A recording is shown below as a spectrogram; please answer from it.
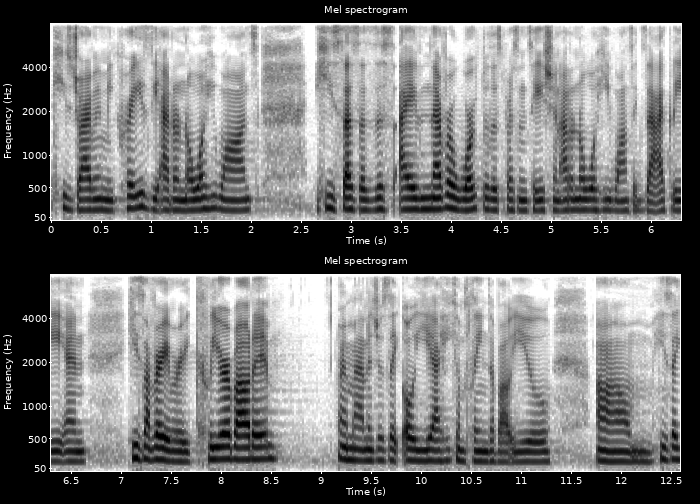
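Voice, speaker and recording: A woman's voice: deep voice, gravelly, clean tone. A young woman in her twenties from New York, chatting through a personal story, quoting herself and laughing often. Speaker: interviewee sharing her story.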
